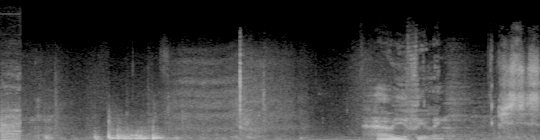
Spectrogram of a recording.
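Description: An elderly man speaks softly and earnestly.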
